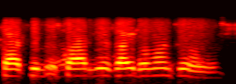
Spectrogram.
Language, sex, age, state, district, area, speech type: Maithili, male, 60+, Bihar, Purnia, rural, conversation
